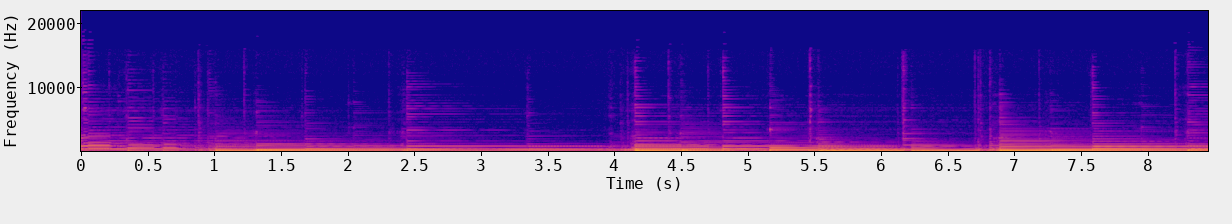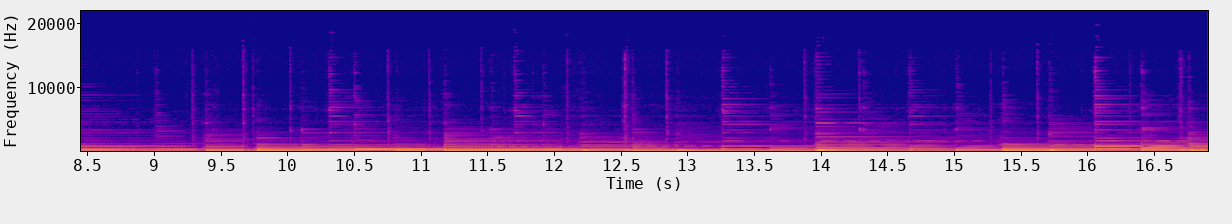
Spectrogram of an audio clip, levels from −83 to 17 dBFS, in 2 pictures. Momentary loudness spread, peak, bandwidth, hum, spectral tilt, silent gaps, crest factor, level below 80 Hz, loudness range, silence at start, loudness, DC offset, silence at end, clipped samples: 13 LU; -2 dBFS; 9.8 kHz; none; -9.5 dB/octave; none; 16 dB; -50 dBFS; 4 LU; 0 s; -19 LUFS; under 0.1%; 0 s; under 0.1%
